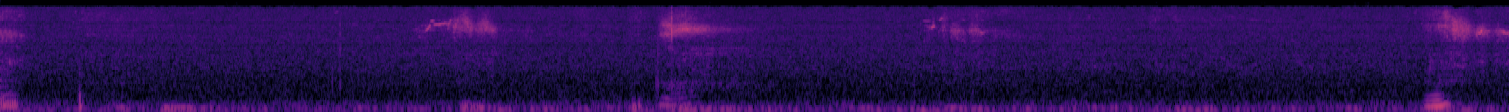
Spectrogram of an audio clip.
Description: Yeah just my cat snoring.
